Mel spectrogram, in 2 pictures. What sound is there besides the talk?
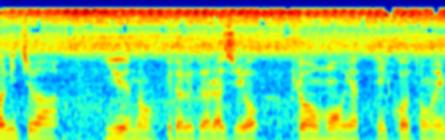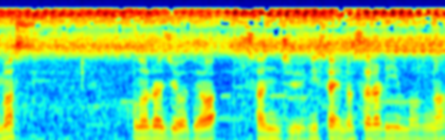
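cicadas chirping outdoors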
